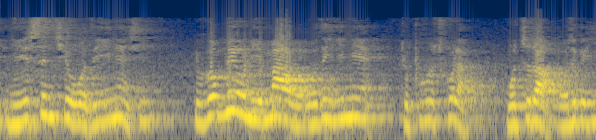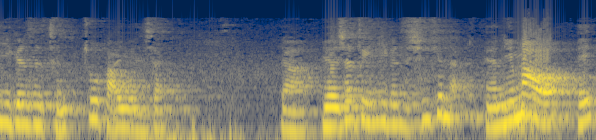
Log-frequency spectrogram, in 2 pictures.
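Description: Preaching a Buddhist sermon, this man has a high, slightly mellow voice. He goes over points repeatedly and poses rhetorical questions to check that his listeners are following, all in an echoey hall.

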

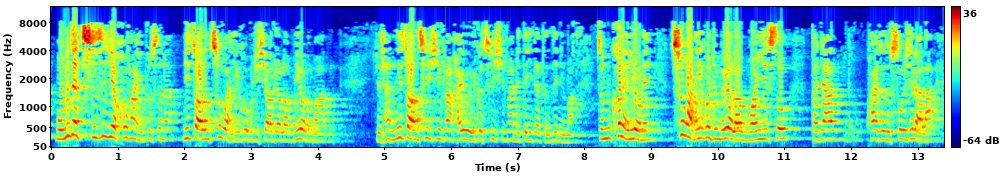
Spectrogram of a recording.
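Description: A man delivers a Buddhist dharma talk in a high, mellow voice, returning again and again to the same phrases and tagging points with rhetorical questions. The sound is roomy and a little dull. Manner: repetitive, asks frequent rhetorical tag questions. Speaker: Buddhist teacher. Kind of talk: dharma talk to a lay audience. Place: Buddha recitation hall. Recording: roomy, slightly dull recording.

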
